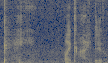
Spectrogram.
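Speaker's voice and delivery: hushed whisper of fake wisdom; mock dramatic whisper. Imagined critic ending in a mock dramatic whisper. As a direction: breathe it out like an old sage. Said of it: "some people might be saying".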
